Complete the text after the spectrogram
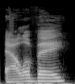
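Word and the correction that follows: Alzolay: Alzale. – Alzale.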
